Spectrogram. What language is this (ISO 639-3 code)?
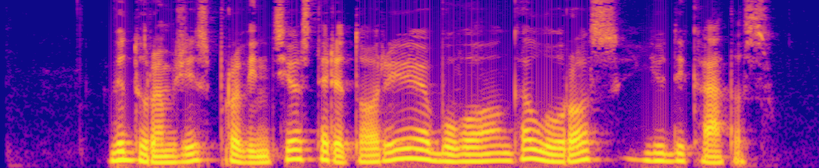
lit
